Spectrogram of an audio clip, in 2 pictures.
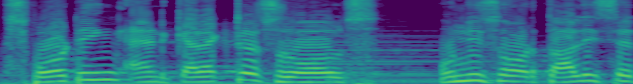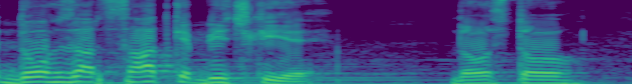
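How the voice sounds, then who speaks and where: With music in the background, a man talks with very wide pitch swings. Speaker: voice-over narrator. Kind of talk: documentary biography narration.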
